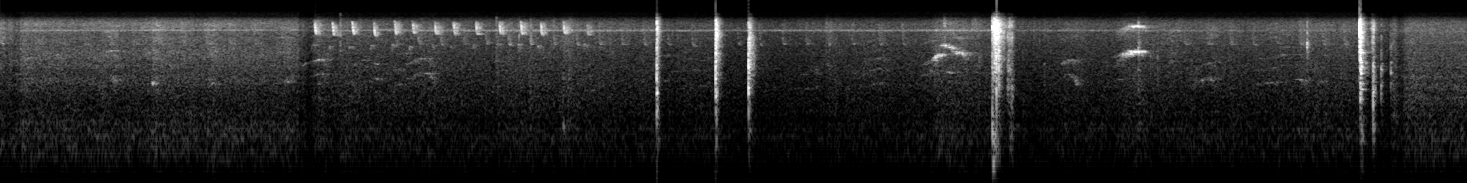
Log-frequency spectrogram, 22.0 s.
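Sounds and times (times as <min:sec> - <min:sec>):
high insect drone: 0:00.0 - 0:22.0
sharp snaps: 0:10.7 - 0:11.4.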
